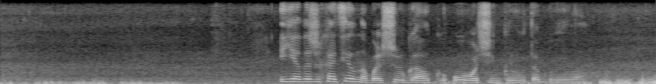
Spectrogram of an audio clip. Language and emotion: Russian, positive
